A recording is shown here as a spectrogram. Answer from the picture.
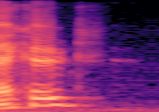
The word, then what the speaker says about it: Eckhardt: É Eckhart ou Eckhart, como é que pronuncia? – Geralmente, eu digo Eckhart. – Eckhart. – Tipo, é isso, exatamente, em queda. Aí fica mais fácil. – Ah, legal. Então. – Ignora metade das consoantes no nome e tá beleza.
